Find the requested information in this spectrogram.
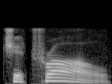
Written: Chitral

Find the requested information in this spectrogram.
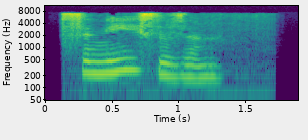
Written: synoecism

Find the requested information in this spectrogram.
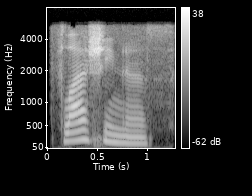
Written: flashiness

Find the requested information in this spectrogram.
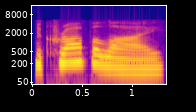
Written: necropoli

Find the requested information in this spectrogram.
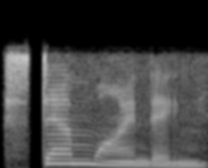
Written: stem-winding

